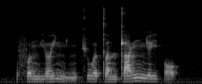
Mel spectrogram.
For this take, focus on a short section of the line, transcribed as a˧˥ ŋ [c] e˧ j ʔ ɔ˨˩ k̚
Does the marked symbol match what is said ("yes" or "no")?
no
